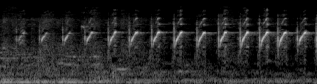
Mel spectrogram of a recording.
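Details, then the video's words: Bar-winged prinia female in breeding condition calls to her mate with rapid, high, rising chip notes repeated a little over two per second. The notes are sharp and evenly pitched, and a soft low hum sits in the background. "SUARA CIBLEK SAWAH MEMANGGIL PASANGAN GACOR NGEBREN"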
